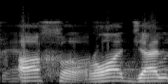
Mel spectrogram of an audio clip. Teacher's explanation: خا کو موٹا پڑھنا ہے، خا حروف مستعلیہ سے ہے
